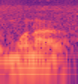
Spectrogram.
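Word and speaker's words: monarch: যেমন এখানে কিছু উদাহরণ, মনার্ক, এর উচ্চারণ কিন্তু ক, এই দুইটা মিলে উচ্চারণ হয়েছে ক, চ হয় নাই কিন্তু। মনার্ক, এই জন্য শুধু এস হয়েছে।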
